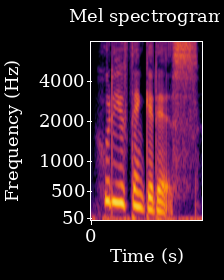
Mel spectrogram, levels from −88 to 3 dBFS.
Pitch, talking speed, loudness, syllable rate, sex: 245 Hz, 325 wpm, -15 LUFS, 5.6 syllables/s, female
